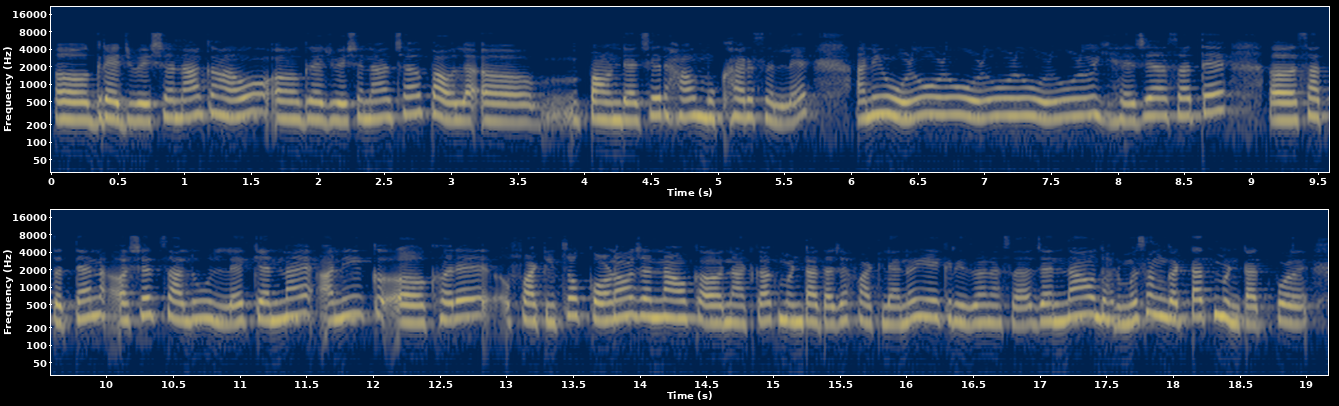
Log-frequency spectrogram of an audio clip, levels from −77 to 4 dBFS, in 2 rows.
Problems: continuous background conversations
